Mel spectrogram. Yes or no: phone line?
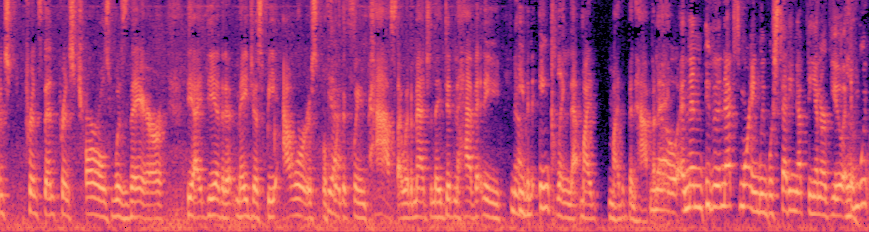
no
